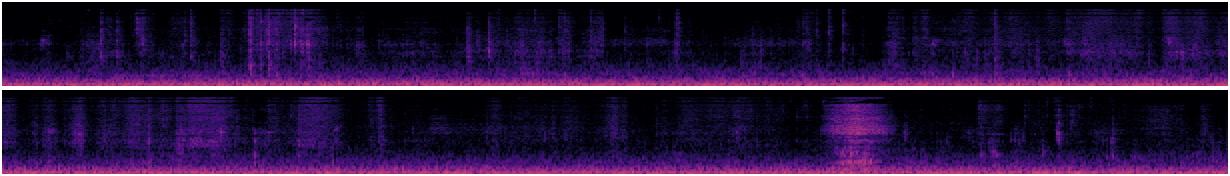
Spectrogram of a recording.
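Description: Paper wrappers rustle close by.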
